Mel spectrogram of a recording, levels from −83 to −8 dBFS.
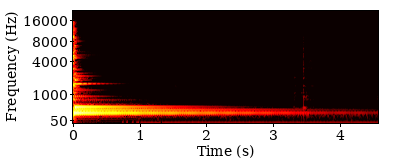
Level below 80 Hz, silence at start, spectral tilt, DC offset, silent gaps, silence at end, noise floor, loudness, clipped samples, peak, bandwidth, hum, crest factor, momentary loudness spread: -82 dBFS; 0 s; -3.5 dB/octave; under 0.1%; none; 2.2 s; -67 dBFS; -25 LUFS; under 0.1%; -4 dBFS; 13 kHz; none; 22 dB; 26 LU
